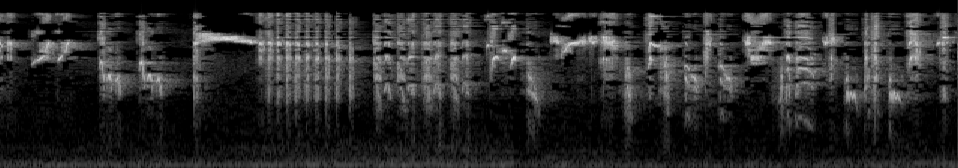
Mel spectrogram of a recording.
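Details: Rolling ngerol song of an orange-headed thrush, full of varied filler phrases and meant for tutoring other birds. A long clear whistle near the start gives way to dense rapid trills, buzzy chatter and sharp high chips in a continuous run.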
